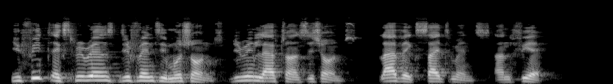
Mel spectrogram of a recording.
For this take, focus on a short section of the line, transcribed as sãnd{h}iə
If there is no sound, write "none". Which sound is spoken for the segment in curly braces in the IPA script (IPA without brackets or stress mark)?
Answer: f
